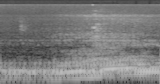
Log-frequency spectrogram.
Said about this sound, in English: That's a really loud car.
